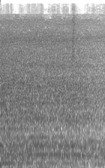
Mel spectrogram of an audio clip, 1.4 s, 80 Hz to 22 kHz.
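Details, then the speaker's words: 1989 Jeep Cherokee XJ 4.6L I6 with a Volvo S70/V70 two-speed electric fan retrofit: smooth steady whir with faint hum and no scraping after loosening the mount; fan had rubbed the trimmed shroud, now running normally. "if I loosen this up a little bit it stops so now it's normal so I guess the fan was just touching something somewhere"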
